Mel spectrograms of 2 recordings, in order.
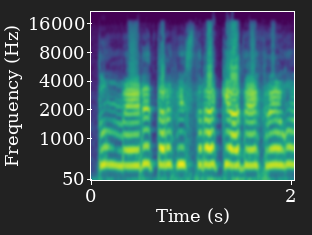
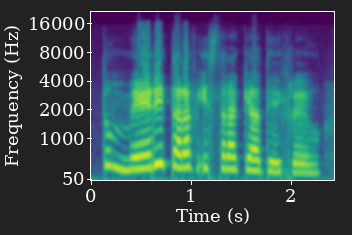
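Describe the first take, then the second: First: "मेरे तरफ" said higher, as the wrong sentence; wrong form मेरे तरफ. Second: Said in the usual way. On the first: Shown as a demonstration. Teacher reading the wrong sentence to students, raised pitch. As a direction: read "तुम मेरे तरफ" raised and questioning, to mark it wrong. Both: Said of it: "नहीं".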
